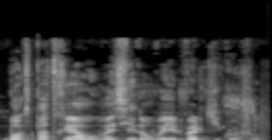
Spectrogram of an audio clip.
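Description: A man giving casual, excitable commentary on his own game, teasing and mock-threatening his opponent, and saying he is tired. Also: mid-range voice, very fast. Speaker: gaming channel host.

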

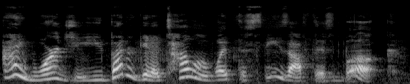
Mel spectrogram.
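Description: This is a young woman reading a picture book to kids in teacher fashion from a small office room indoors. Her voice sits at medium pitch, and the recording has slight background noise and poor audio. She's expressive, theatrical and playful, drawing words out and whispering asides.

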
